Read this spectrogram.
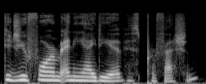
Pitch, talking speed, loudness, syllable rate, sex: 180 Hz, 230 wpm, -17 LUFS, 6.0 syllables/s, female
